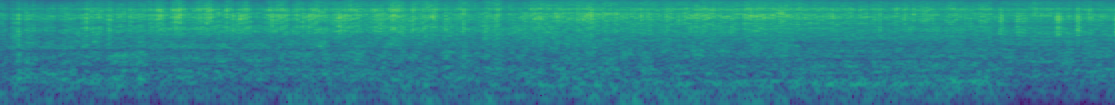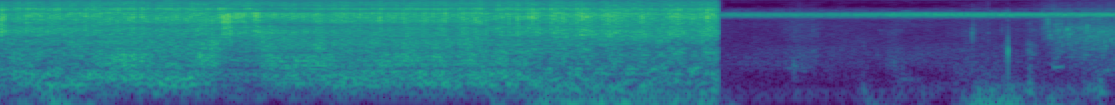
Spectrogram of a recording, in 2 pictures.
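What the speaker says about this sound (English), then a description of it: "I need this hose. Let's get this thing sprayed out." A hose sprays water hard in a loud, steady rush while farm chores are done, running for about nine seconds before shutting off, leaving a quieter hiss and faint clatter.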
